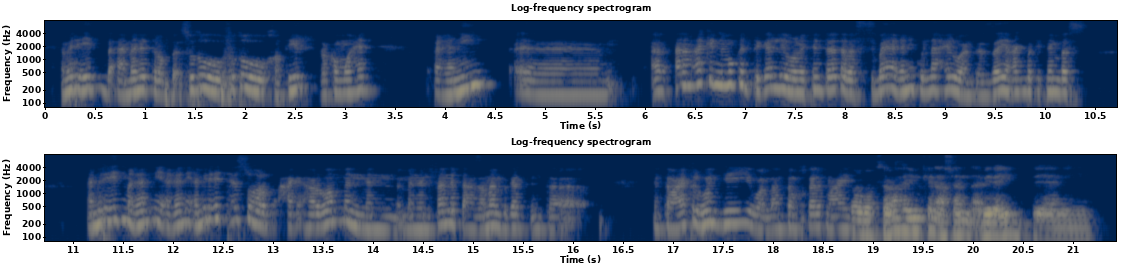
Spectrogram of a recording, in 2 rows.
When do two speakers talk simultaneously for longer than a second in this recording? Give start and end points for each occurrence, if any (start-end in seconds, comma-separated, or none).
none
